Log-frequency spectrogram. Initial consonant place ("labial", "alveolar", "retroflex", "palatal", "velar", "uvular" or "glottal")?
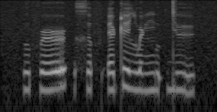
labial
